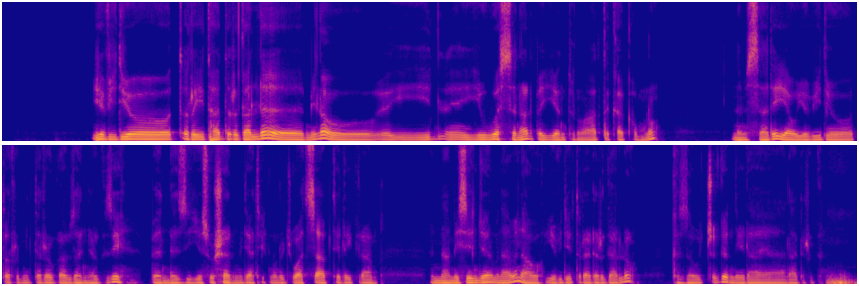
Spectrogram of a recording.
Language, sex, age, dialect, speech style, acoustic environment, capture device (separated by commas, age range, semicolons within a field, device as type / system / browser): Amharic, male, 35-44, Ethiopia - Addis Ababa, excited, silence, mobile / Linux / Chrome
